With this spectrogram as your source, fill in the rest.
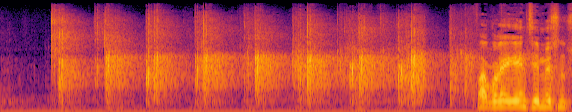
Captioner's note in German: Beifall DIE LINKE und vereinzelt SPD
